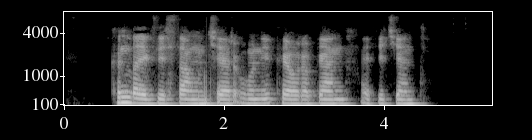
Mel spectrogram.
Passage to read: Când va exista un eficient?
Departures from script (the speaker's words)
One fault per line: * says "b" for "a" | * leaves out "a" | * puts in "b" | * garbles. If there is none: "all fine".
* puts in "cer unic european"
